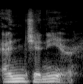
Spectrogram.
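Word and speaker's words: Enjinir: physics construction game the engineer and I say it like because it's spell e the e n j n i r it looks similar in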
